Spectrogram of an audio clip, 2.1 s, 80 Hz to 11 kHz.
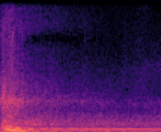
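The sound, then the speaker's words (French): A Peugeot 305 car speeds along the Lille–Ghent motorway, its engine roaring with a steady droning hum and rhythmic low thumps, loud. No one speaks. “La 305 fonce à toute allure sur l'autoroute Lille-Gand”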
